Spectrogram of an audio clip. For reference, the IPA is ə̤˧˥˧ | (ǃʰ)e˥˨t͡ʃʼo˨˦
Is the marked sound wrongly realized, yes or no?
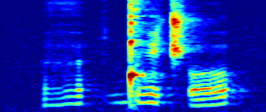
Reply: yes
